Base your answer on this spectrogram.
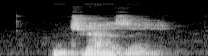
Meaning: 1. In the style of jazz 2. Flashy or showy 3. Lacking focus; jittery or jangly
- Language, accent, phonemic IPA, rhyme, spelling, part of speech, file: English, Southern England, /ˈd͡ʒæzi/, -æzi, jazzy, adjective, LL-Q1860 (eng)-jazzy.wav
